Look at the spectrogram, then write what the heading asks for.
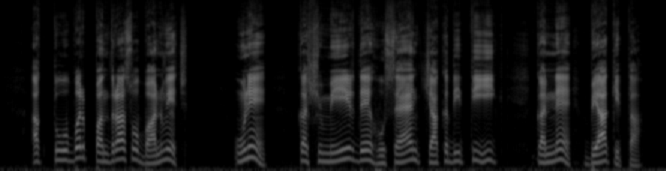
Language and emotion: Dogri, neutral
